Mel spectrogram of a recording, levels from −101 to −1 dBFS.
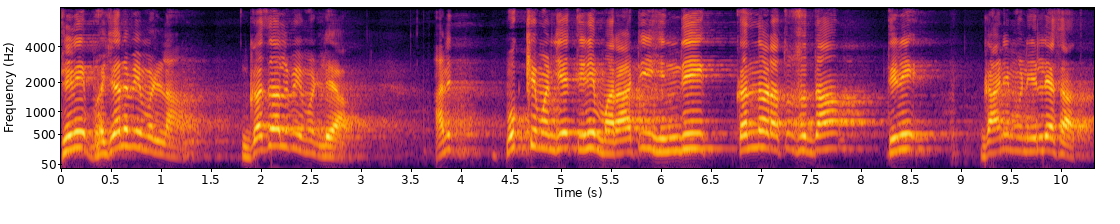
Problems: low volume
